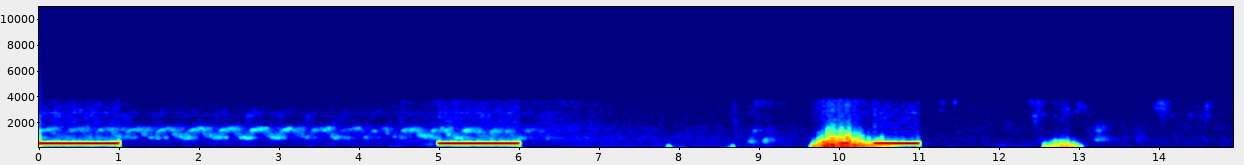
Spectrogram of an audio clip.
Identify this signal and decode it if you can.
Ringback tone (Europe, 425 Hz), with speech.
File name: out- -2055- - - .46037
